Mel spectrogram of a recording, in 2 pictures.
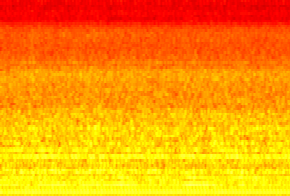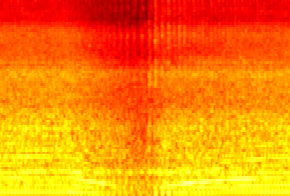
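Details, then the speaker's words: Bolens push mower, Briggs OHV single-cylinder, hard-pull rope, speed earlier very fast: steady high drone that sags sharply and climbs back within a second, speed surging; owner suspects governor. "Still doesn't seem like it's running like it needs to governor wise, but that's okay."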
